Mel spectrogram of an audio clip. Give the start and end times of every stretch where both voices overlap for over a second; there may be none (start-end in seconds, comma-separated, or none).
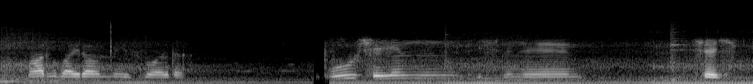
none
